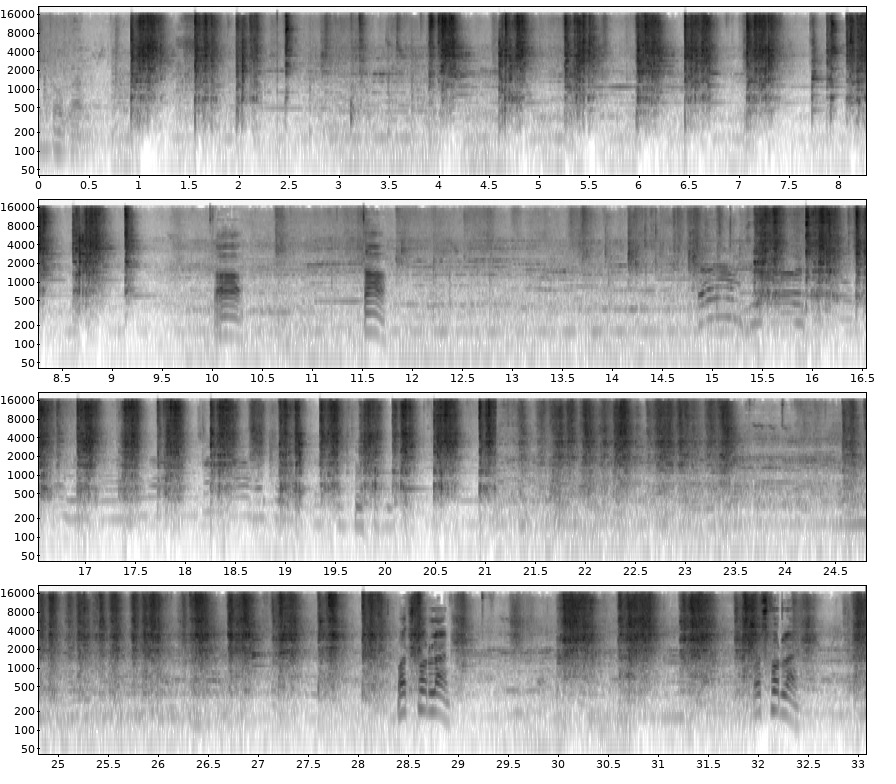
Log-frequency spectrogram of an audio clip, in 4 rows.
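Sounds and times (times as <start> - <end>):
metal dustpan scraping concrete: 0.8 - 9.5, 14.6 - 33.0.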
